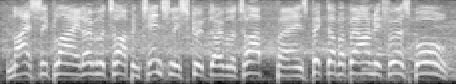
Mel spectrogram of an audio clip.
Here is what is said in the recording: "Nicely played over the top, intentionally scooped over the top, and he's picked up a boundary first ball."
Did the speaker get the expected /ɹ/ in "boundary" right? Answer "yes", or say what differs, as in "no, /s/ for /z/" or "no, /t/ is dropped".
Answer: no, /ɹ/ is dropped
